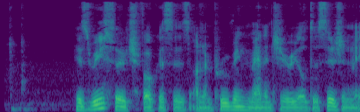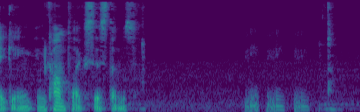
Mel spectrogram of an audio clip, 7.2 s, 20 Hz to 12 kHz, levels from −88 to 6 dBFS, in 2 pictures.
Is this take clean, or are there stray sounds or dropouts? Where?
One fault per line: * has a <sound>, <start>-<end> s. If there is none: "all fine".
* has a laugh, 6.0-6.7 s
